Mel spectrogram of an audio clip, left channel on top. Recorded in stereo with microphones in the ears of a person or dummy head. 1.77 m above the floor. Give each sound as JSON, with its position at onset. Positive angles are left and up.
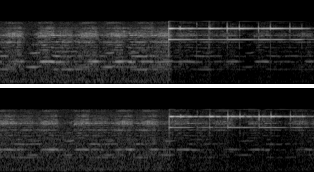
{"t": 1.7, "sound": "a bell", "side_deg": 65, "distance_m": 1.4}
